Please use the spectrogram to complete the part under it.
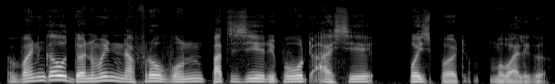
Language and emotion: Kashmiri, neutral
